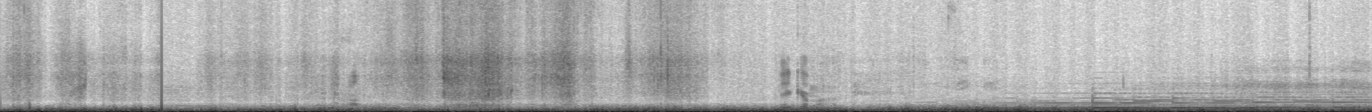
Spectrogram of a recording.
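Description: Wind buffeting the microphone in a steady low rumble, with background music coming in about seven seconds in.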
